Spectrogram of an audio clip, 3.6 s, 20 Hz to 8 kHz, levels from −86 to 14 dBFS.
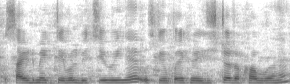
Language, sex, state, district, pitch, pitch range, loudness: Hindi, female, Uttar Pradesh, Etah, 200 Hz, 195-210 Hz, -29 LUFS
